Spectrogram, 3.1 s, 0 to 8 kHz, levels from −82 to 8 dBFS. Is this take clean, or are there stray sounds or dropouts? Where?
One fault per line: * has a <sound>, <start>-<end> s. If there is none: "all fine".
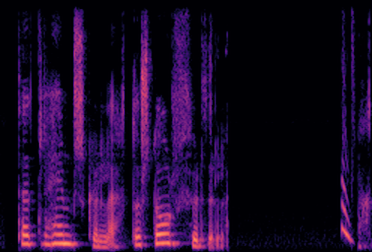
* has a chirp, 2.8-3.0 s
